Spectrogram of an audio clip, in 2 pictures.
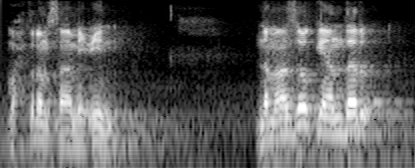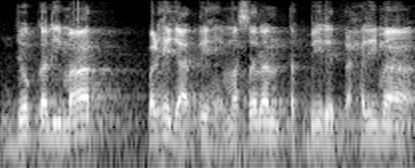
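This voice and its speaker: Slow-reciting man in an echoey room. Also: on the low side, mellow. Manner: explains quickly, then recites the phrases slowly and drawn out. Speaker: religious teacher. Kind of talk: pronunciation lesson on prayer phrases. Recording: echoey room, faint background noise.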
